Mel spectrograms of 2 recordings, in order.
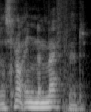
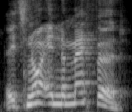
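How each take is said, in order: First: Said in the usual way. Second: High, loud frustrated cry with NOT punched; louder, higher second take of the same complaint; exasperated outburst. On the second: Real, not acted. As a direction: throw your hands up at the recipe.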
